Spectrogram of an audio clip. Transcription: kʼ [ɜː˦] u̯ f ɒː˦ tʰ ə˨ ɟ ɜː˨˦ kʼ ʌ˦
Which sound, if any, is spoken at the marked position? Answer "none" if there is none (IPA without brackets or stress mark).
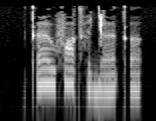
ɜː˦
